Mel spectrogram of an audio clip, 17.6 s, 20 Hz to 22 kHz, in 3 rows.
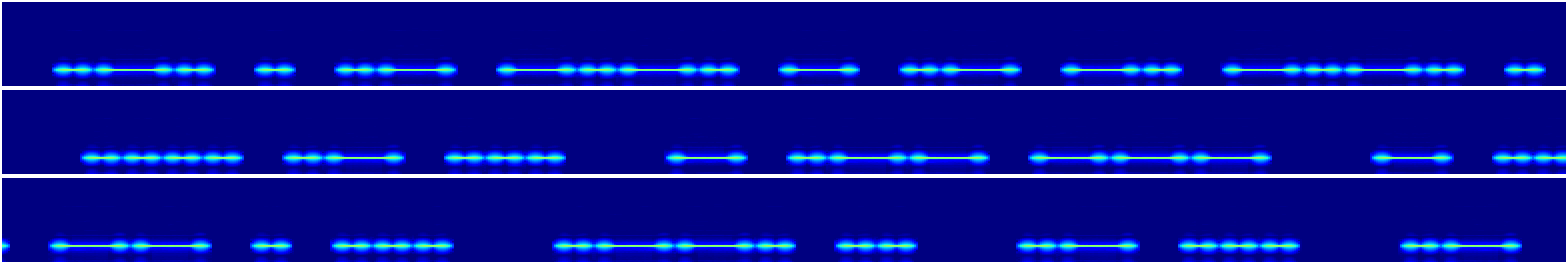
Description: Morse code, heard as a keyed tone, about 16 wpm, 800 Hz. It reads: REACTANCE HAS TWO TIMES PI AS A
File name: Technical Subjects / Technical Subjects-mp3s / XL @15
